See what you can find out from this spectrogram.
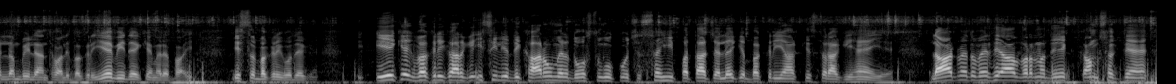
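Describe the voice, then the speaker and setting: A man's voice: mid-range voice, fairly bright tone. A man in his thirties from Pakistan who runs a goat farm, chatting like a salesman as he walks viewers through his herd in an open field, recorded on a phone held at arm's length. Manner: chatty salesman, repeatedly addressing friends. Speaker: goat farm owner and seller. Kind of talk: casual sales walkthrough vlog. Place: open harvested field outdoors.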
